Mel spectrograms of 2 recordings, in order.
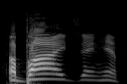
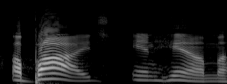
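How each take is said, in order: First: Said in the usual way. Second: Slow solemn scripture voice; slow deliberate reading. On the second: Shown as a demonstration. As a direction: stretch each word out slowly.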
